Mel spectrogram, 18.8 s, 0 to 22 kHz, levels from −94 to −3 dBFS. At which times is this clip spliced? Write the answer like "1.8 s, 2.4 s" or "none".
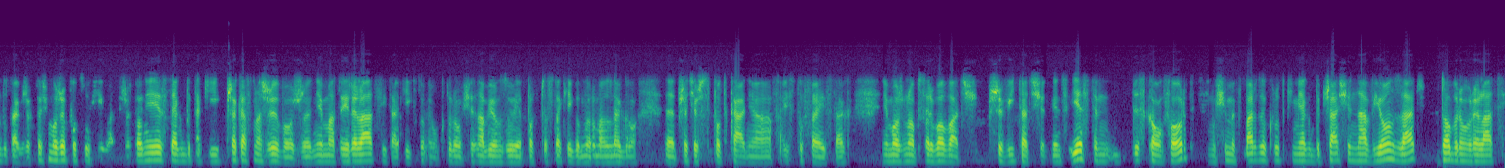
none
